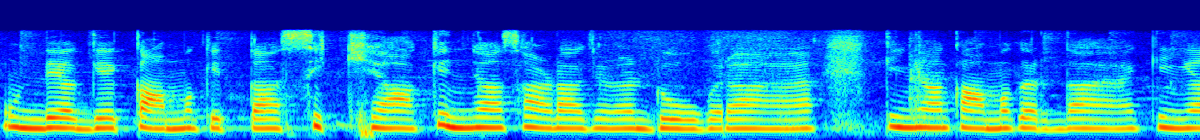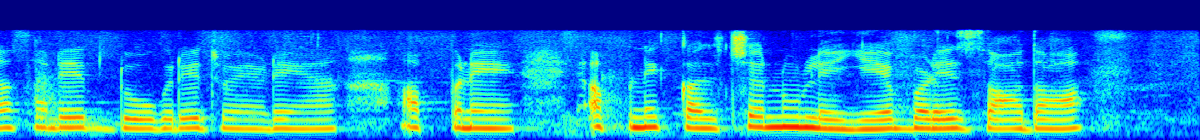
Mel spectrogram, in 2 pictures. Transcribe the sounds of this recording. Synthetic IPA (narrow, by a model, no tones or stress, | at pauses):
ʊ̃nd̪eːəɡːeːkəmkiːt̪aːsɪkʰɪjaːkɪjãːsaːɽaːd͡ʒeːɽaːɖoːɡɾaːɦɛːkɪjãːkəmkəɾd̪aːɦɛːkɪjãːsaːɖeːɖoːɡɾeːd͡ʒoɛ̃ːɽeːɦɛ̃ːəpneːəpɳeːkəlt͡ʃəɾnũːləiːeːbəɽeːzjaːd̪aː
